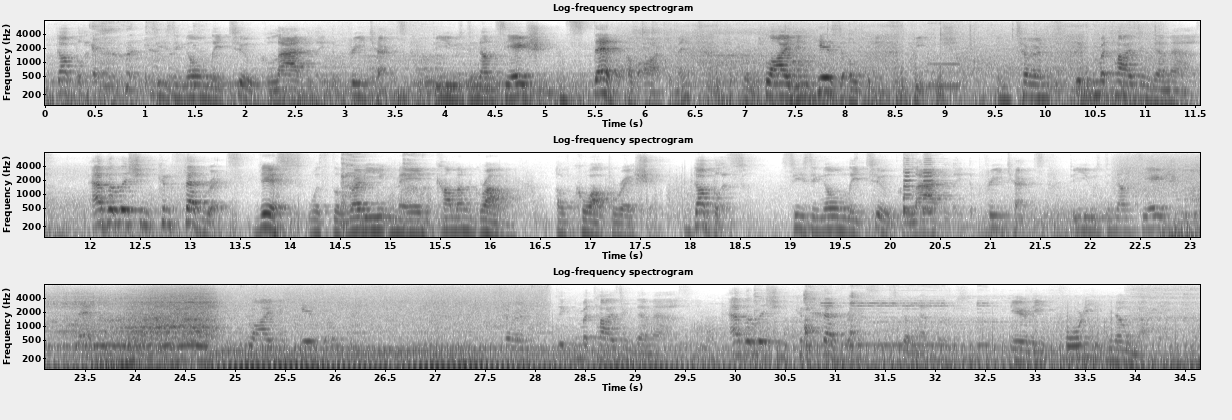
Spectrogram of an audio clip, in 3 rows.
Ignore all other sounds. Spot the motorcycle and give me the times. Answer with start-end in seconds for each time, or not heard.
0.0-11.4, 22.9-34.6.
